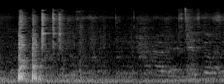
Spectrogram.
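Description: A few light clinks and knocks in the first half second, and fainter ones near the end, over a low store background: an item being handled against a glass display shelf.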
